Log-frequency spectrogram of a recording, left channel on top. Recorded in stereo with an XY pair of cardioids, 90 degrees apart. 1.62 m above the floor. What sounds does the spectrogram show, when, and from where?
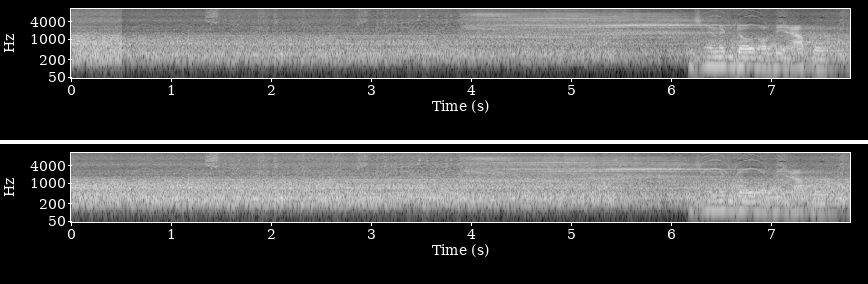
3.9 s cutlery clinking: 60° right, 4.5 m
6.2 s a man speaking: 30° left, 1.2 m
